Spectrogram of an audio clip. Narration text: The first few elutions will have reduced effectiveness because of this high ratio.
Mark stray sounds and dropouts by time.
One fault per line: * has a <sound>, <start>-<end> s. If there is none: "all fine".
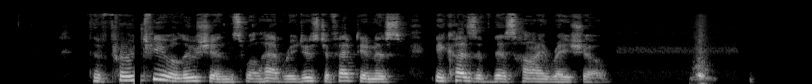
* has a dropout, 1.3-1.4 s
* has a whoosh, 6.9-7.2 s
